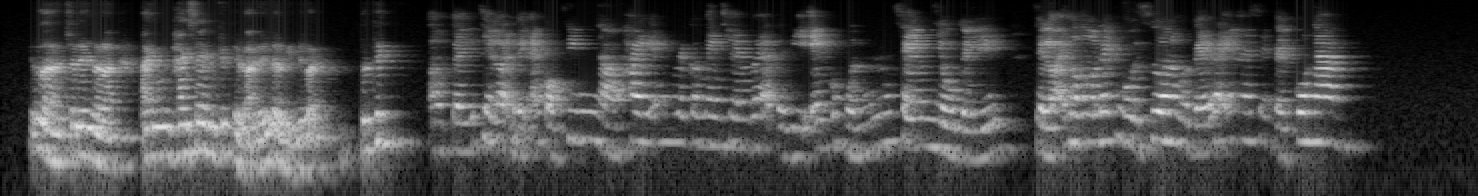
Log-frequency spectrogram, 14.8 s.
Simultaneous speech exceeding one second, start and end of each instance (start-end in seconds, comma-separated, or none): none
